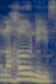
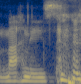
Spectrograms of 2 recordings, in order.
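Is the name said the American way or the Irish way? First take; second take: American; Irish. First: The name is said the local American way. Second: The name is said the Irish way. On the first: This is how the locals say it. The speaker calls it wrong. "they all call it" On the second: This is how Irish people say it. The speaker calls it right. "we'd call it"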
